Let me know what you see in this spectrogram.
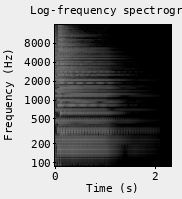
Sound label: E Major 7th Flat 5th down Guitar; EM7b5 strummed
